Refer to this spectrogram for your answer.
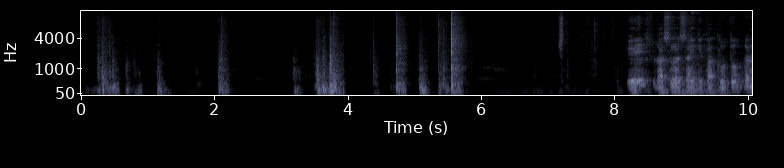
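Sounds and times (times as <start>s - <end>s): plastic casing knocks and thuds: 0.1s - 1.4s, 3.2s - 5.8s.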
